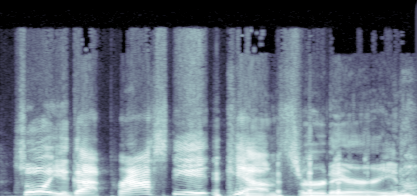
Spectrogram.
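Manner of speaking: put-on thick, strong Wisconsin accent with swooping pitch. Retelling what the doctor told the speaker, in the doctor's strong Wisconsin accent. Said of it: "he's got the strong Wisconsin accent".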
